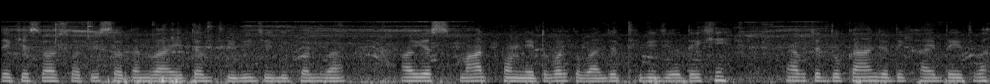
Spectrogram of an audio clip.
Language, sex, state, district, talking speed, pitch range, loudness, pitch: Bhojpuri, female, Bihar, Gopalganj, 155 wpm, 150-165 Hz, -29 LUFS, 155 Hz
